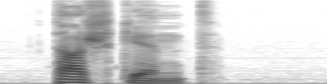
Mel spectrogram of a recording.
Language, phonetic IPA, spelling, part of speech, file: Polish, [ˈtaʃkɛ̃nt], Taszkent, proper noun, Pl-Taszkent.ogg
